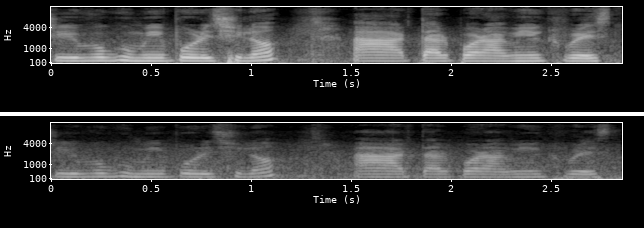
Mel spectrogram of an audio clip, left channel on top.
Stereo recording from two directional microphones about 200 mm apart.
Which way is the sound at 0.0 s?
45° left (ahead or behind).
